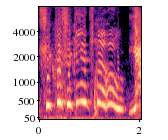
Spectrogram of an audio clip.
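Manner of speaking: high, loud laughing squeal; laughing shriek. Real, not acted. Shrieking at a funny clip.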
